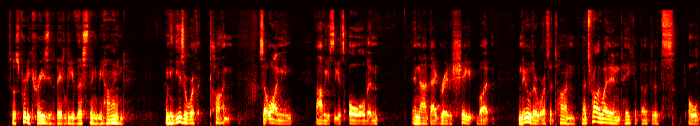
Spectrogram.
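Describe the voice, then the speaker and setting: The voice is somewhat breathy, with a dark, mellow tone and ordinary pitch variation. It moves at a moderate pace, broken by long, frequent pauses. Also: man, very deep, low pitch for a man. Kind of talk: casual exploration commentary. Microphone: phone near.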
